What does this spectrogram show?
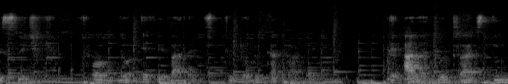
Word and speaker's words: dolutegravir: We can pronounce dolutegravir as dolutegravir.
